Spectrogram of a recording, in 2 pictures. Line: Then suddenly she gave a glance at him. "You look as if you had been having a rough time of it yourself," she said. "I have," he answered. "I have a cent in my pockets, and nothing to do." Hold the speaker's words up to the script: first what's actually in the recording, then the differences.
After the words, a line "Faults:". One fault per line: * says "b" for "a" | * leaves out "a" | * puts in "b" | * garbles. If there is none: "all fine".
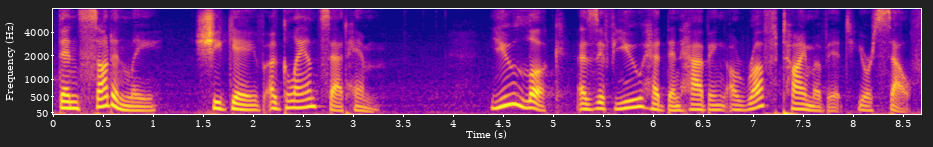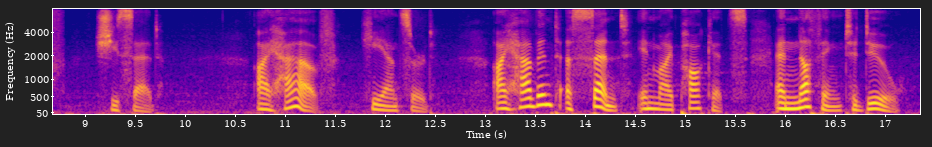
Then suddenly she gave a glance at him. "You look as if you had been having a rough time of it yourself," she said. "I have," he answered. "I haven't a cent in my pockets, and nothing to do."
Faults:
* says "haven't" for "have"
